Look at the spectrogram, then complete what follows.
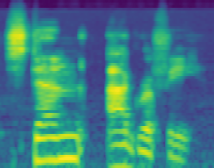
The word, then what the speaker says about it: stenography: and Phyllis was nice enough to point out the correct Yeah, pronunciation. Yes. Stenography.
